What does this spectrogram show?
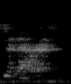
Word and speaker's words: Daenerys: I know, but I just want to but it's Daenerys. Daenerys, I had an extra syllable.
